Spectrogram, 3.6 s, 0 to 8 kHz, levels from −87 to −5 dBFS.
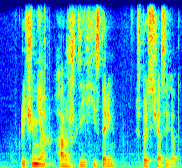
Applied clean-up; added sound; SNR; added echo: none; Chewing, mastication; 19 dB; none.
